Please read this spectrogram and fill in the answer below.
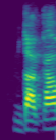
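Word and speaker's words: Daka: Και έχει πιο επιθετικά Red προς τα ειδικά ο Ντάκα, Ντάκα όπως προφέρεται ας πούμε.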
